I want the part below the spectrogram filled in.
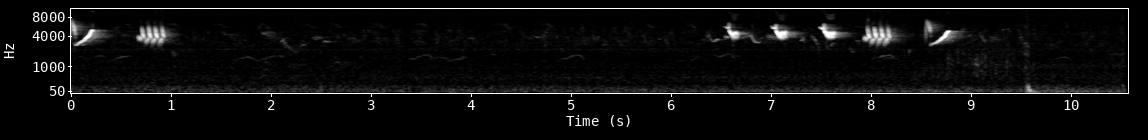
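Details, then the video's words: Reed bunting singing: short phrases of bright, high, slurred notes, one pair at the start and a run of five or six quick repeated notes later, over steady outdoor background noise and a soft thump near the end. "SONGBIRD REED BUNTING"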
